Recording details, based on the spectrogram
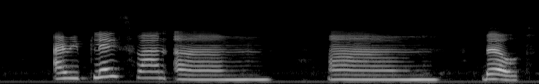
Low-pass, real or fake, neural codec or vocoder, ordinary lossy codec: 9.9 kHz; real; none; none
